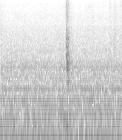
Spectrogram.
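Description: One short sharp click about halfway through: a Kydex holster's speed clip coming off the belt. Under it, a steady low hum.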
